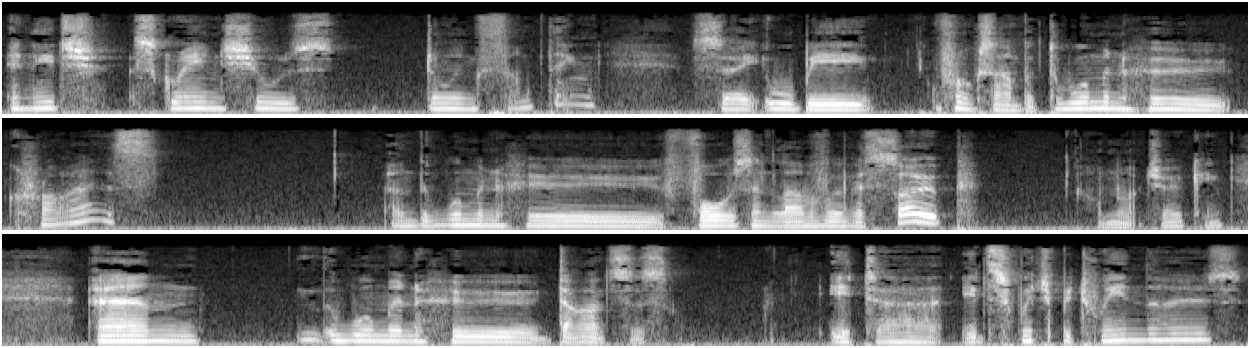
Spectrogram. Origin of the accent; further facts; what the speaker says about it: South Australia, Australia; I was born in South Australia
